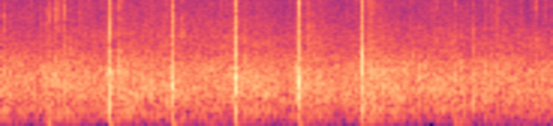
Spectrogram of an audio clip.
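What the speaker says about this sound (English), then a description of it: "So please give them a round of applause." An audience at the grand opening of a Vietnam veterans memorial claps in a slow, even rhythm. Six sharp, distinct claps land about a third of a second apart over a soft crowd hiss.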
